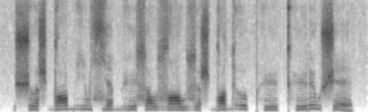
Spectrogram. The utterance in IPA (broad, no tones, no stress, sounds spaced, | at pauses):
ʃ o ʃ dˤ a bʱ i w sʲ a bʱ ʏ s ɔ w zˤ a w z o ʃ dˤ ʏ dʱ o pʰ ʏ kʰ ʏ ɾ ʏ w ʃ ɛ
